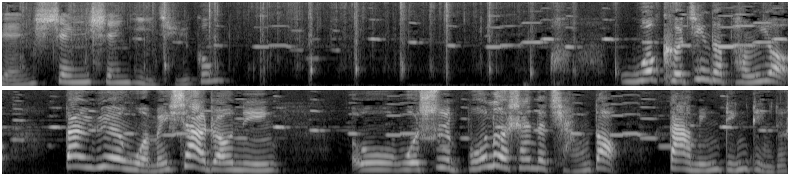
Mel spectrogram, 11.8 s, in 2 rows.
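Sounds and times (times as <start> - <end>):
speech: 0.0 - 2.0, 4.6 - 11.7
robber's horse hooves clip-clopping: 0.0 - 5.2.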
